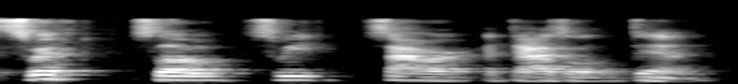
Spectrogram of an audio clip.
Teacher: every syllable gets the heavy emphasis that's a spondy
